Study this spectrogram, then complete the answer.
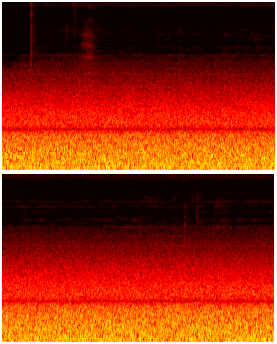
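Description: Roaring rocket liftoff with boosters in Kerbal Space Program, a loud, steady broadband engine rumble that holds without a break.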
